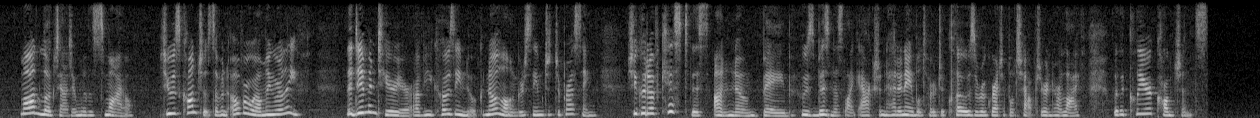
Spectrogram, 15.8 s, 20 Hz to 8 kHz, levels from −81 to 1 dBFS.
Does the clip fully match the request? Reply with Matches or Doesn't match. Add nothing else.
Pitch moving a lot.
Doesn't match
